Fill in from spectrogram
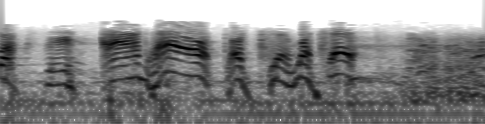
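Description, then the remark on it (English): A voice imitates Donald Duck, a stowaway found in an apple basket, letting out a run of raspy, nasal quacks in quick uneven bursts, loud, with a squawky, sputtering rise and fall. “It's a darling little duck.”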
